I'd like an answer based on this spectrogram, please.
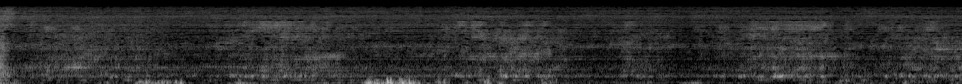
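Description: A flat steel plate being handled and fed between the rolls of a manual plate rolling machine, giving a few dull knocks; the loudest comes about four seconds in. A steady hiss runs underneath.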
